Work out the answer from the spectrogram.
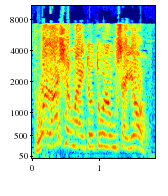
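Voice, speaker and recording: A woman's voice: high-pitched, fairly even intonation, moderate pace, pushed and bright, slightly rough, full character voice. A woman playing a protective, disapproving mother with a Filipino accent in an emphatic, pleading radio drama style. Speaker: drama voice actor. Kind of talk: melodramatic radio drama acting. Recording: dull lo-fi audio with music.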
